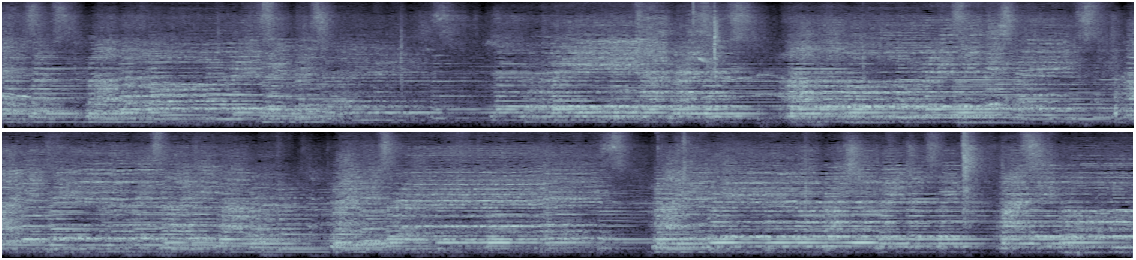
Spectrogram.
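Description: A church choir of men's and women's voices singing a hymn together, in sustained phrases broken by short pauses for breath every few seconds.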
